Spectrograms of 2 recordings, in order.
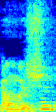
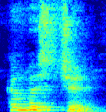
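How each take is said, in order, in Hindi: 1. अंतिम अक्षर से पहले कोई s ध्वनि नहीं आती। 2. अंतिम अक्षर से पहले s ध्वनि आती है। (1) "अक्सर इसे अंग्रेजी में कंबशन पढ़ते हैं" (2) "ये इसका सही उच्चारण होगा"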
